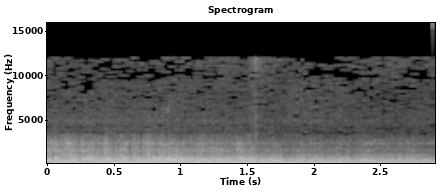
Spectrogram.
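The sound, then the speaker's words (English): Thunder from an electrical storm with lightning, heard from a swaying bridge over a river, rumbles in a deep, loud, continuous roar that stays heavy and steady throughout, without a sharp single crack, and no voices are heard. “Then the electrical part of the storm hit us.”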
